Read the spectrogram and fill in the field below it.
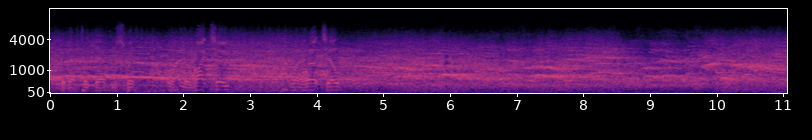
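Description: Boxing gloves thud against bodies in quick blows.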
